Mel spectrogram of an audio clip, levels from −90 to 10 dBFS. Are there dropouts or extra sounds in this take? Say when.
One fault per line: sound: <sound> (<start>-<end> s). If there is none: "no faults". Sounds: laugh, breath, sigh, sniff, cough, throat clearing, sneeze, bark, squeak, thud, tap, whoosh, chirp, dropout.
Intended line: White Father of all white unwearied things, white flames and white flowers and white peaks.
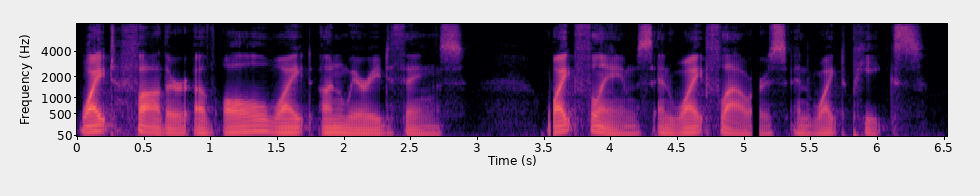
sound: dropout (3.5-3.6 s)
sound: dropout (5.1-5.1 s)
